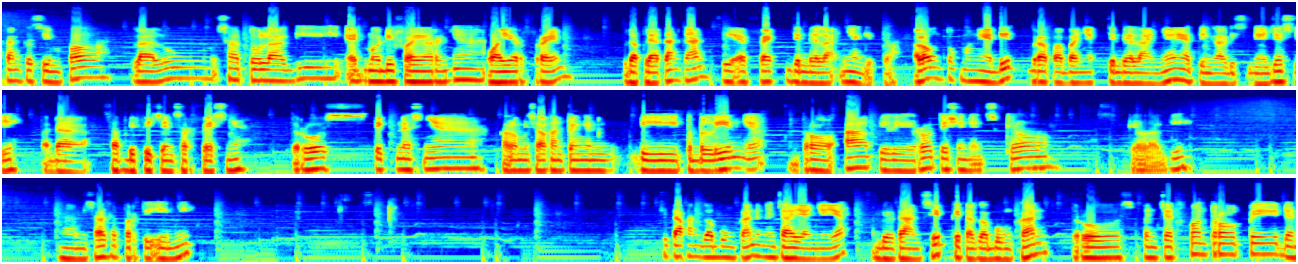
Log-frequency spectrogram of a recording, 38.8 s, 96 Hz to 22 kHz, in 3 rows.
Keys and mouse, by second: 0.5 click, 4.0-6.0 drag, 15.2-19.8 drag, 21.2 ctrl+a, 24.2-28.0 drag, 28.8 alt+middle click, 30.0 alt+shift+middle click, 30.7-31.7 alt+middle drag, 32.9 alt+shift+middle click, 34.6 shift+click, 38.3 ctrl+p.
